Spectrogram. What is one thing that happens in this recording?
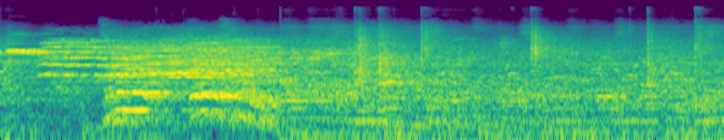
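Young women on a team shout and cheer together.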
